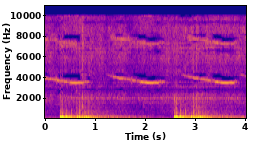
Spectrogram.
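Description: Two fireworks bursts boom about two seconds apart, each followed by a crackling, rumbling decay, with a faint high whistle drifting above.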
